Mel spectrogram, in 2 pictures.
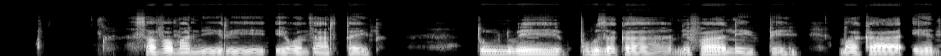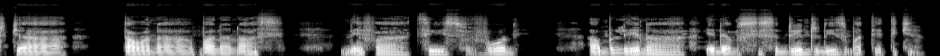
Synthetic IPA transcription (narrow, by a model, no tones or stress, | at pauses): z̥avəmaniɾiewand͡zaɾid̪̥ajnə̥ | t̪uniweb̥uzakənefəleib̥e | makaeɳɖ͡ʐikʲə | t̪awanəmananasi̥ | nefət͡sisivoni̥ | ambilenəenamisisiɳɖ͡ʐiɳɖ͡ʐinizimat̪et̪i̥kʲə̥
